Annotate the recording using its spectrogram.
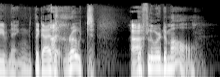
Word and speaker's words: Les Fleurs du Mal: Les Fleurs du Mal, written by Taylor Martin and Kelly Johnson and directed by Lisa Robinson.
